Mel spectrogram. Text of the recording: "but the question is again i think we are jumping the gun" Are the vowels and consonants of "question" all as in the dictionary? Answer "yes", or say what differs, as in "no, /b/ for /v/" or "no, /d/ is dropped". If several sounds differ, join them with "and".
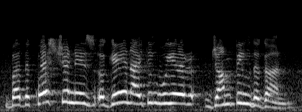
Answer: yes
